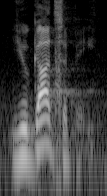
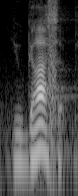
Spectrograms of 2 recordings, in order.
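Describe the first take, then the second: First: "gossipy" said as "GOD-sibby", accent on the first syllable; old Anglo-Saxon form. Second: Said in the usual way. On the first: Shown as a demonstration. Speaker tracing the word's history, "gossipy" pronounced as archaic "GOD-sibby". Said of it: "with the accent on the first syllable". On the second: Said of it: "You gossipy".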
